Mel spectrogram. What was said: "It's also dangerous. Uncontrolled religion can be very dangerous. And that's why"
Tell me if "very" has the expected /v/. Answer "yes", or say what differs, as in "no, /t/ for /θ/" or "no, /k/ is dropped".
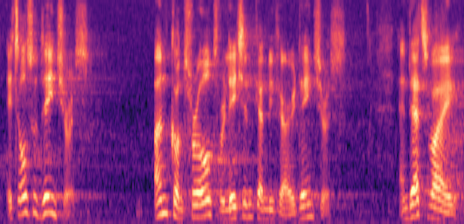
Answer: yes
